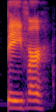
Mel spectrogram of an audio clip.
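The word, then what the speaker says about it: Belvoir: So there's a housing property place called Beaver and it's spelled B E L V O I R. Beaver. Where did the L go?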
